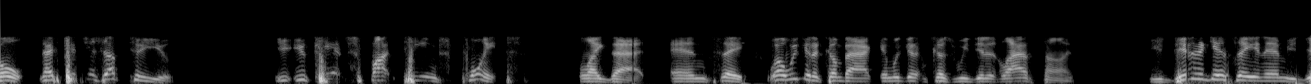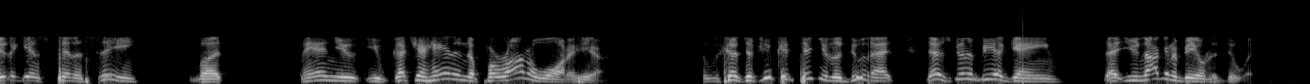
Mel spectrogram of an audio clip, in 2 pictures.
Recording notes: Joins the show on the Farm Bureau guest line talking about college football live in the BankPlus Studio.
